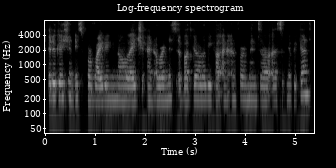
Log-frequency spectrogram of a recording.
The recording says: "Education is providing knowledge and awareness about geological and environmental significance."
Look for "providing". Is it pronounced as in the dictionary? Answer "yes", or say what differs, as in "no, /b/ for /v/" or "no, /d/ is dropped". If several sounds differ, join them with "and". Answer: yes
